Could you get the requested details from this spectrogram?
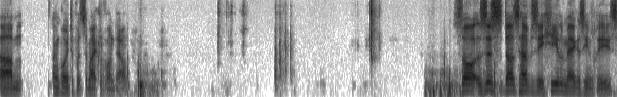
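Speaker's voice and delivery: rusty, fake, put-on German accent. Showing a gun after saying he'll try an accent, put-on German accent. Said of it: "let me try this accent".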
